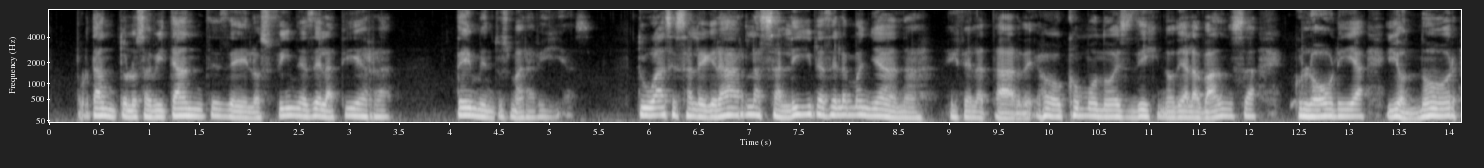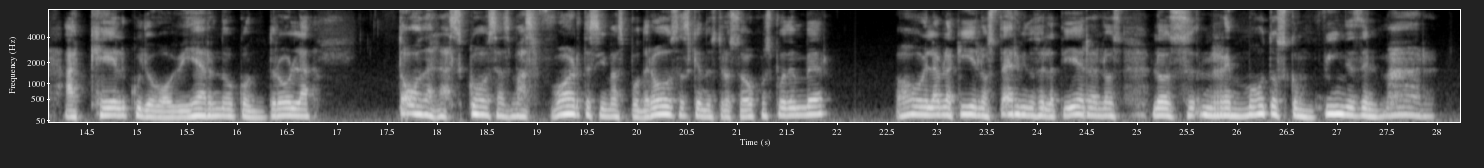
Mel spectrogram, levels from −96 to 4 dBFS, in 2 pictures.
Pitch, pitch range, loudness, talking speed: 135 Hz, 120-150 Hz, -17 LUFS, 145 wpm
